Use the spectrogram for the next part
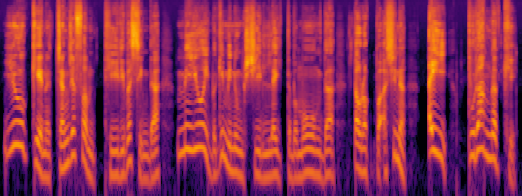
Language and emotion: Manipuri, angry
